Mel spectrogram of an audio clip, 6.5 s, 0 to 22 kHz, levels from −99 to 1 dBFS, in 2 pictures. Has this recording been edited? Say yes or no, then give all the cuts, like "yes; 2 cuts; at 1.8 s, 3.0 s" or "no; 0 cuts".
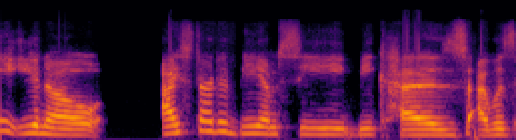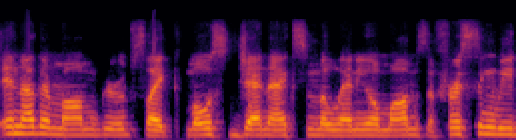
no; 0 cuts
